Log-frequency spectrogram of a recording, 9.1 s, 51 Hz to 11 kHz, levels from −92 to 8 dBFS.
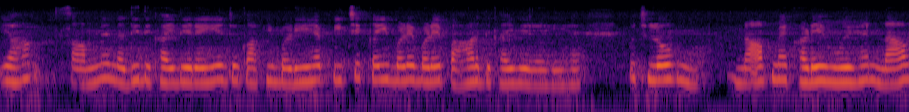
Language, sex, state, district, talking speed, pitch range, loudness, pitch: Hindi, female, Uttar Pradesh, Etah, 200 wpm, 215-240 Hz, -38 LUFS, 230 Hz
